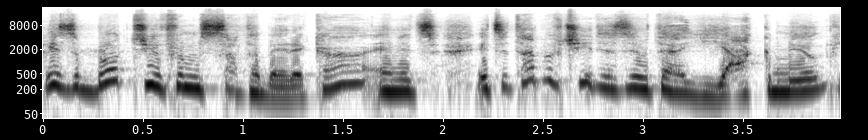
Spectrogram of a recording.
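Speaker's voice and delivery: imitated waiter reciting a dish description; interrupting waiter. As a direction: put on a waiter presenting the cheese plate. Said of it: "this motherfucker comes over with a plate".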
